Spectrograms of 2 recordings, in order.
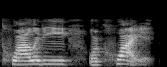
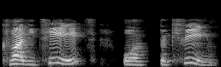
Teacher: So you'd say something like quality or quiet. In German, it's actually the KV sound. So you'd say Qualität or bequem, like the letters on the words on the screen.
